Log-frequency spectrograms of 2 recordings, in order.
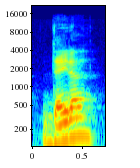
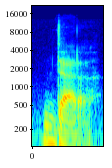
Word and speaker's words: data: This one's simple. Data, data. And I would guess they're both used about the same frequency.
